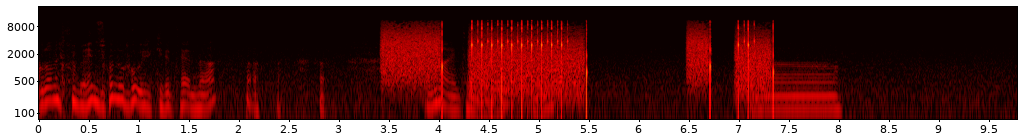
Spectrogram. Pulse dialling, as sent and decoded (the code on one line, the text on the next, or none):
10 / 2
0 2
